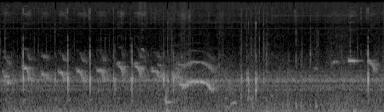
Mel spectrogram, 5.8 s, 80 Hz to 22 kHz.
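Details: Maltese puppy, a female born 7 November, making quick squeaky whimpers, then one longer arched whine in the middle, against a quiet steady hum.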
